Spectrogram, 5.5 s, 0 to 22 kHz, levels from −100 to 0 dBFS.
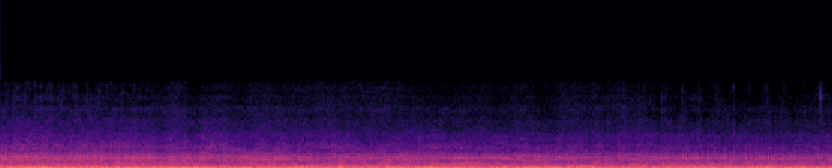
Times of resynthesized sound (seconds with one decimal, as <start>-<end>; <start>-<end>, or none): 1.0-4.3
